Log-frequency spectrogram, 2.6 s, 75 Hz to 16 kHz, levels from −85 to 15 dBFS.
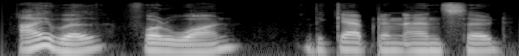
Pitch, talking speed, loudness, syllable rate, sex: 140 Hz, 160 wpm, -16 LUFS, 5.4 syllables/s, male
